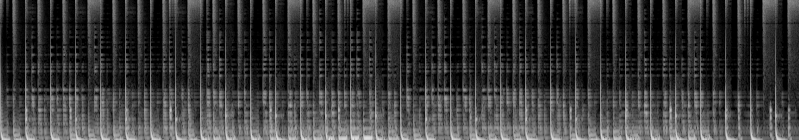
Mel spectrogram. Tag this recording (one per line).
beat
dance
loop
deep
drop
happy
house
electro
